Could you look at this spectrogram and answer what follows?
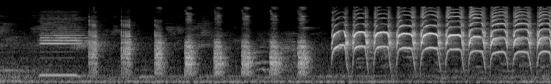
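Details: Javan myna song used as a lure: a brief nasal tone, then a series of harsh rasping bursts, followed by a quick train of arched whistled notes repeated about two per second, clear and loud.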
